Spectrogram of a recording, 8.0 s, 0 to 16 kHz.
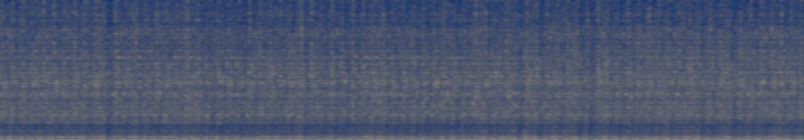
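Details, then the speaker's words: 1984 Nissan 720 Z24 four-cylinder with eight spark plugs, new plug wires after possums chewed the old ones, started cold: steady, even idle of about three firing pulses a second with no misses or ticking; running cleanly. "Looks good. Sounds good."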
